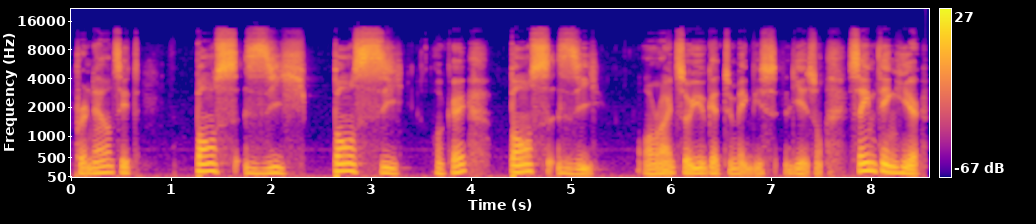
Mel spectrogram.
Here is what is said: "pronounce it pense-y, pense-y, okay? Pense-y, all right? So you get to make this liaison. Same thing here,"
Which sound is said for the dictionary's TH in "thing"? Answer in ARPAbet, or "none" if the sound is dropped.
TH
